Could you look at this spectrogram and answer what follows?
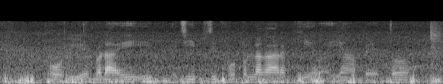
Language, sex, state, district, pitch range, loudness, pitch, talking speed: Hindi, male, Madhya Pradesh, Katni, 110-115 Hz, -20 LUFS, 115 Hz, 160 wpm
